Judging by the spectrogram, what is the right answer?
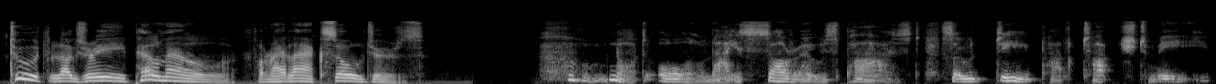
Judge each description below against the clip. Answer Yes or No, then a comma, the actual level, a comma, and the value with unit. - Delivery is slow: Yes, slow, 95 wpm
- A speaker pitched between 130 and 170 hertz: Yes, low, 135 Hz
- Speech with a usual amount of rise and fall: No, wide, 6.4 semitones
